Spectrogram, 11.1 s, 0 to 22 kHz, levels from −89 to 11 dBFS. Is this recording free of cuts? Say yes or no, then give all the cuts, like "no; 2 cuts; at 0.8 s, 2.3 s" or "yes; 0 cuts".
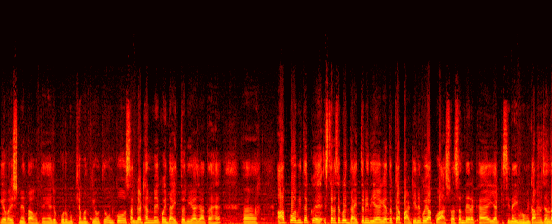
yes; 0 cuts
